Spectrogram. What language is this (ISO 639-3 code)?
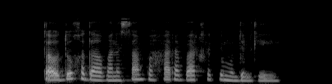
pus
